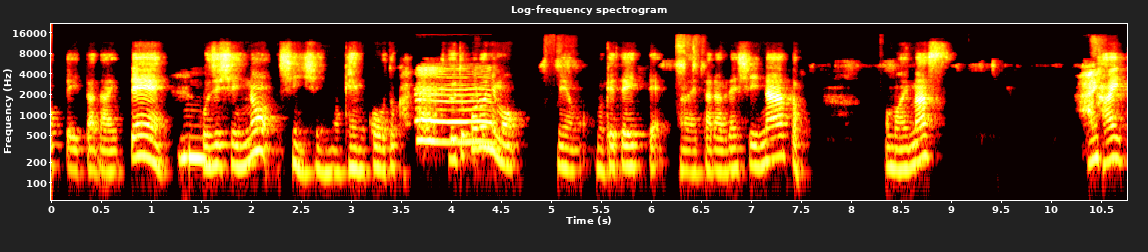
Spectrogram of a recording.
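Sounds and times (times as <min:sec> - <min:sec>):
speech: 0:00.0 - 0:07.7, 0:08.3 - 0:09.0, 0:10.3 - 0:10.7
baby babbling: 0:03.6 - 0:05.3
adult talking in a calm conversational voice: 0:03.7 - 0:05.4, 0:06.1 - 0:06.6.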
